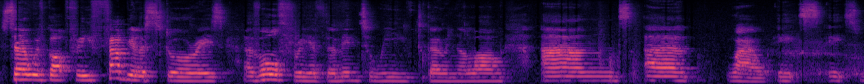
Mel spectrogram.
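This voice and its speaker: A woman with a Yorkshire accent speaks very slowly at a medium pitch, her intonation fairly even. Her loudness swings widely, and audible room echo surrounds her. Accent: broad Yorkshire. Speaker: book reviewer. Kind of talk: casual video book review. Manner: halting, many fillers.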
